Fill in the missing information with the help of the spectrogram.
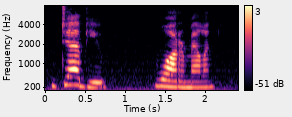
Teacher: it is just a lip rounding there is no air being blown out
